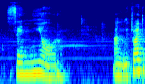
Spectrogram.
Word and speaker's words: señor: in the English alphabet, which is ñ. Ñ. So that word sounds señor, señor.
